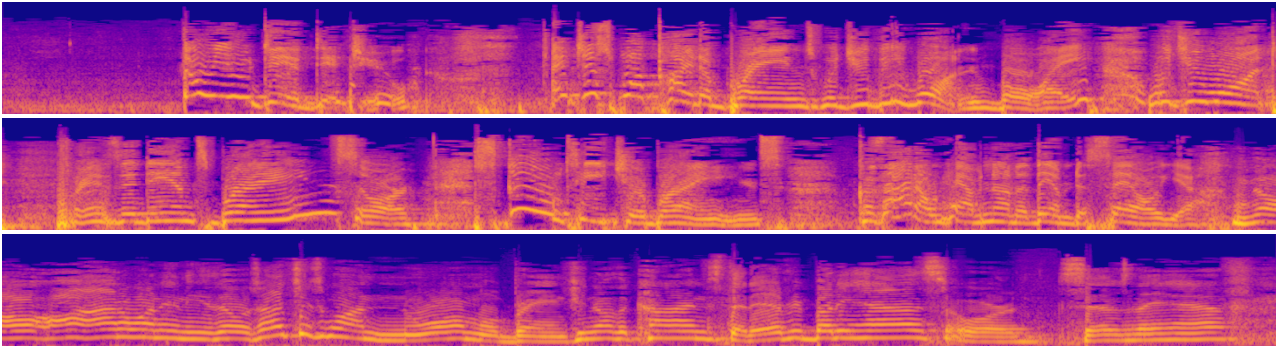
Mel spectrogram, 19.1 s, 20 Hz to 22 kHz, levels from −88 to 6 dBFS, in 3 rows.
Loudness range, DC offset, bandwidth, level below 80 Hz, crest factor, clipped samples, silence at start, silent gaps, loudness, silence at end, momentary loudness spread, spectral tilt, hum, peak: 2 LU; under 0.1%; 15 kHz; -30 dBFS; 12 dB; under 0.1%; 0 s; none; -13 LUFS; 0 s; 4 LU; -4 dB/octave; none; 0 dBFS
